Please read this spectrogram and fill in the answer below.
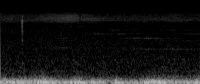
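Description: Wind buffeting the microphone: a low, uneven rumble.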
